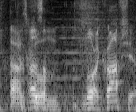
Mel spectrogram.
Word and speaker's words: Lara: It's pronounced Lara Croft, please. Yeah. It's English. I thought you had this longer A. It's like Lara. Lara. Lara. Croft. You gotta roll the R. She's actually part Spanish.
